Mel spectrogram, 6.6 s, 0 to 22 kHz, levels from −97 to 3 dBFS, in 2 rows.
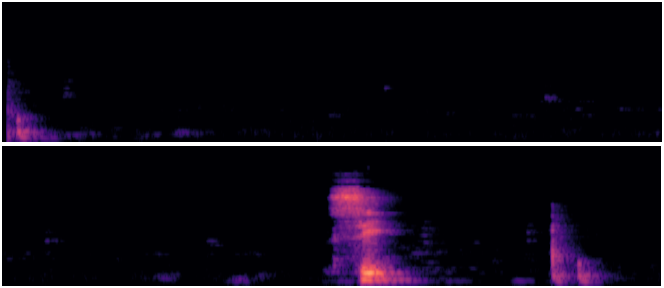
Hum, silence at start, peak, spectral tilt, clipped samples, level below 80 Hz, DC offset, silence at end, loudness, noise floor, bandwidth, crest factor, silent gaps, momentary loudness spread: none; 0.1 s; -14 dBFS; -3.5 dB/octave; under 0.1%; under -90 dBFS; under 0.1%; 0.4 s; -31 LUFS; under -90 dBFS; 7 kHz; 28 dB; none; 25 LU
